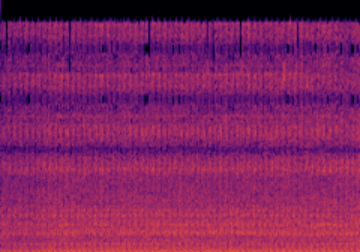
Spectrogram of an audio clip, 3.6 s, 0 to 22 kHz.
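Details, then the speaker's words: Older Kawasaki Mule 550 UTV engine, first run after sitting at least 2–3 years, old fuel system: even, steady low putter of about three and a half beats a second with no smoke, misses or knocks, a healthy idle. "Not smoking. Goodness gracious, it actually sounds okay."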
